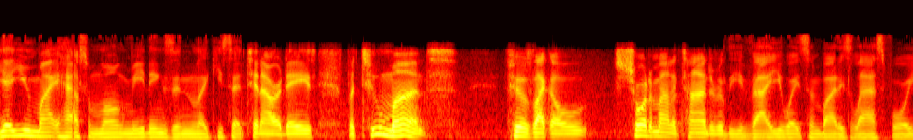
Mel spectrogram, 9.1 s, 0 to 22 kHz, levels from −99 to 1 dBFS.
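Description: At 0.72 s, a brief run of unconcealed Bluetooth headset packet loss cuts out audio travelling from the headset to the phone. The gap lasts about 15 ms, which fits two lost packets on the mSBC link. Nothing covered the gap, so silence or an idle pattern filled it. The speech drops into a short hole with abrupt edges and resumes right after, while the mSBC codec around it adds only light coding damage.

From 2.41 s to 7.24 s, the sound changes abruptly, most likely because the input switched to a poorer device partway through the recording. Nothing above 5 kHz gets through during this stretch, so the speech turns dull. A new background noise appears around 40 dB below the speech, and the level shifts by around 5 dB. There is no silence at either transition, and the fuller sound returns just as suddenly at 7.24 s.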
